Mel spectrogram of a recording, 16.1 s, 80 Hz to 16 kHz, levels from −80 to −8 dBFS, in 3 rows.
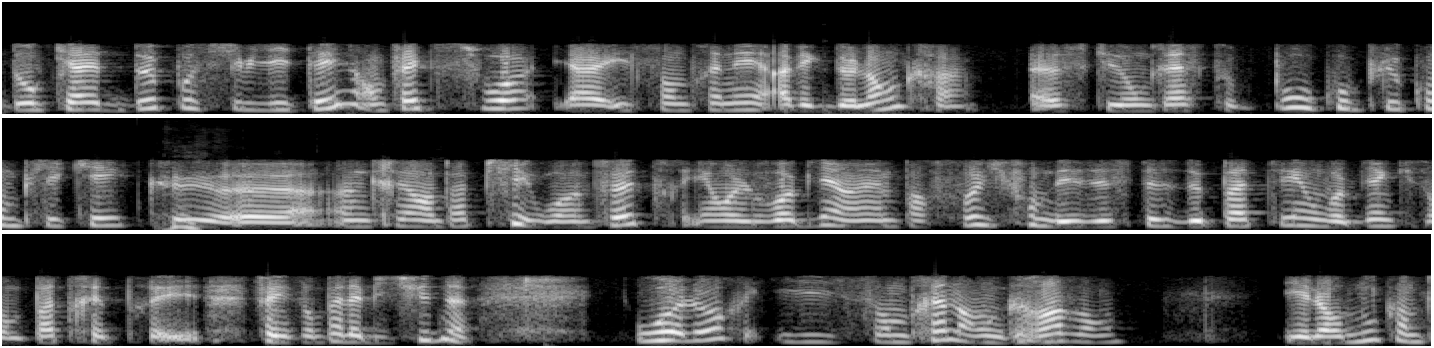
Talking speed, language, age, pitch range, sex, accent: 240 wpm, French, 40-59, 205-300 Hz, female, French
